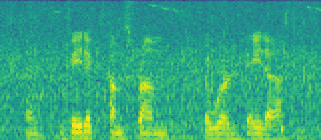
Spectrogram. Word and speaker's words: Vedic: So I teach a practice called vadic meditation that's spelled v e d i c and vadic comes from the word veta and veta is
